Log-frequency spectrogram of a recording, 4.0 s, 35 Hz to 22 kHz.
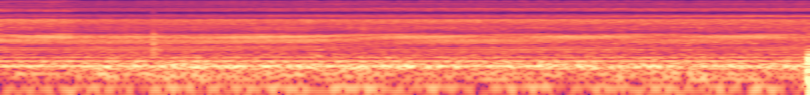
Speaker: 46 प आते ही केर केर की आवाज आनी शुरू हो जाती है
